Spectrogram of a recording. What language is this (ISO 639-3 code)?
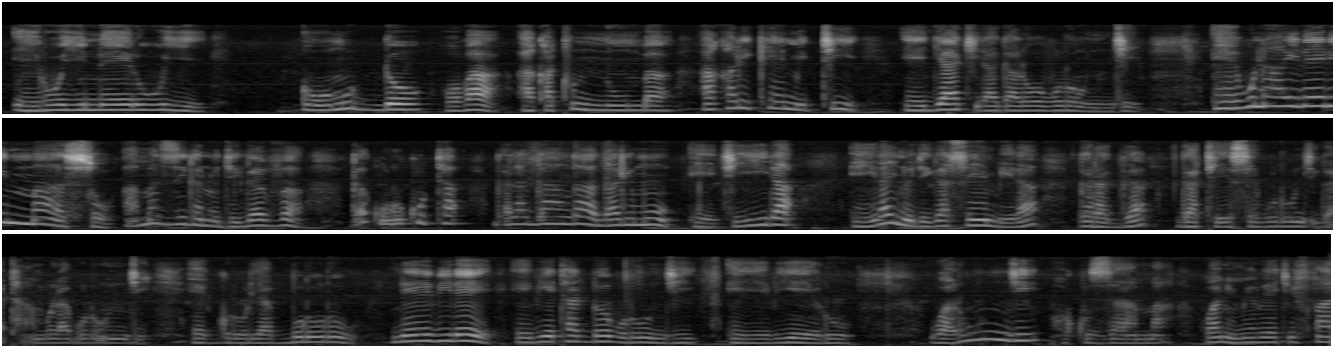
lug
